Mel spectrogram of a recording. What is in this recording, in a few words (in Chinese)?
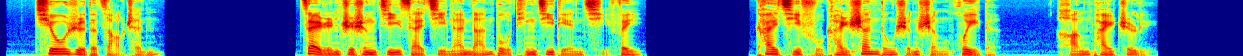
纪录片 人文历史 纪录片配音; 济南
